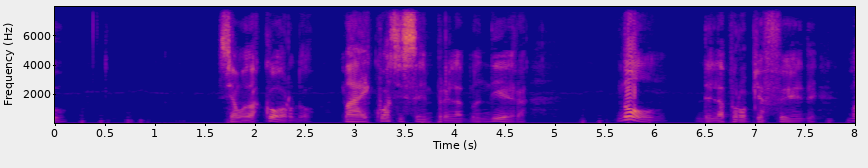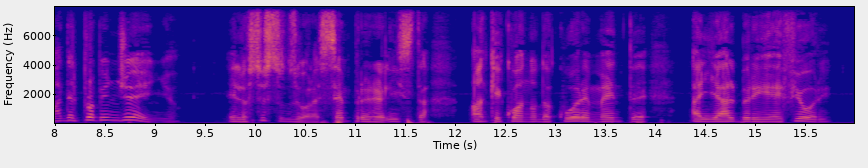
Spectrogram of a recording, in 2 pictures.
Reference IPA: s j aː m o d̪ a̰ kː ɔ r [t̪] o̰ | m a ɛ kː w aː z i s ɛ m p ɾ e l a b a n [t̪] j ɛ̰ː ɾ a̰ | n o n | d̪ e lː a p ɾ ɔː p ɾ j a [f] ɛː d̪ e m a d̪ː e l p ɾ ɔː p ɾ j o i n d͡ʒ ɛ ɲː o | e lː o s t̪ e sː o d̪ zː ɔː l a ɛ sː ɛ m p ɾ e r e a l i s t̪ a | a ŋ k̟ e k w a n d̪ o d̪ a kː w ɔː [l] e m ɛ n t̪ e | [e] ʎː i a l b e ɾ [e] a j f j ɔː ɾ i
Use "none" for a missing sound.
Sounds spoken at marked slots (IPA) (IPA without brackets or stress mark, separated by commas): d̪, d̪, f, ɾ, a, i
